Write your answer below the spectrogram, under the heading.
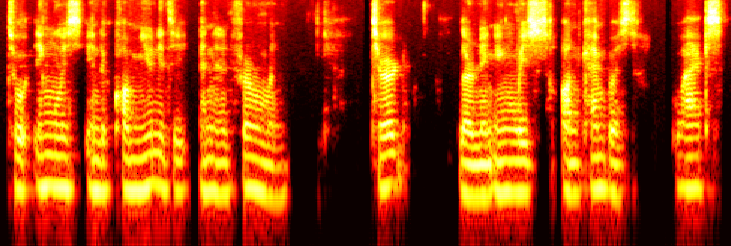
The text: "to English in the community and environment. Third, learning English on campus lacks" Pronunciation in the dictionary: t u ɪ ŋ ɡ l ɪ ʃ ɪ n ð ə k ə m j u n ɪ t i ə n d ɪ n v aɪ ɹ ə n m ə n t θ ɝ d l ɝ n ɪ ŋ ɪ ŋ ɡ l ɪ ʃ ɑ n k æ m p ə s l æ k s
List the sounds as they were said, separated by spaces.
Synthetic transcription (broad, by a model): t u ɪ ŋ ɡ l ɪ ʃ ɪ n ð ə k ə m j u n ɪ t i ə n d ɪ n f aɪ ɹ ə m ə n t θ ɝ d l ɝ n ɪ ŋ ɪ ŋ ɡ l ɪ ʃ ɑ n k æ m p ə s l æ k s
